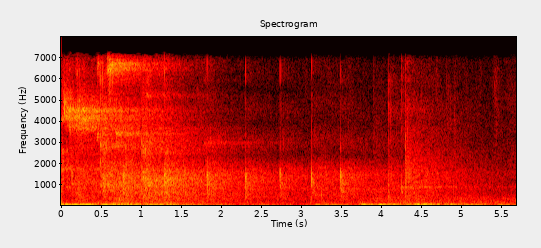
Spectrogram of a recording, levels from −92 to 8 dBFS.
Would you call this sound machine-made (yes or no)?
no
